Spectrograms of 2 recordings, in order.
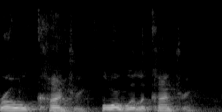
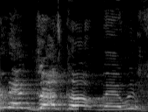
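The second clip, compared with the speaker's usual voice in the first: gleeful high call; 14 semitones higher, slower than usual. Retold or imitated. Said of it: "Our first night here".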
